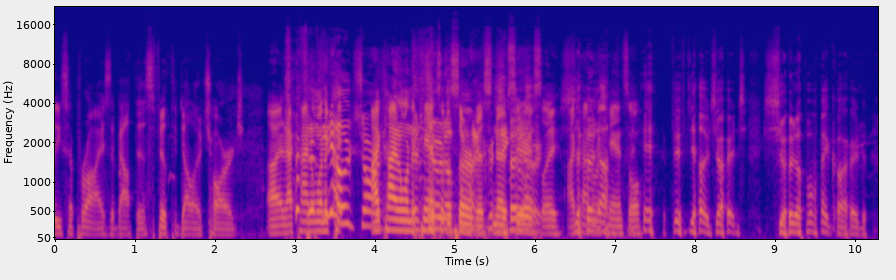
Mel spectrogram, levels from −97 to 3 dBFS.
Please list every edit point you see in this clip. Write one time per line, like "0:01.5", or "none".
none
